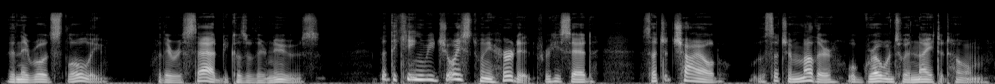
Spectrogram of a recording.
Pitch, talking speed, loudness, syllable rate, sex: 130 Hz, 225 wpm, -19 LUFS, 5.6 syllables/s, male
